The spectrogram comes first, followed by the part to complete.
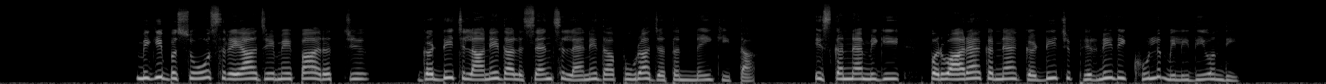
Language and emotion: Dogri, sad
